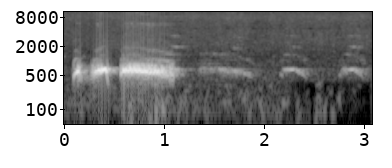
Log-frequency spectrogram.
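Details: Spotted doves calling against each other, recorded as a lure to get caged doves singing: one loud coo phrase of two short notes and a long wavering coo, followed by fainter answering coos.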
